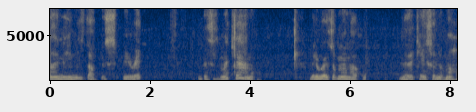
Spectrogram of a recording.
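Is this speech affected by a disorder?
Yes: spinal neurosarcoidosis.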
